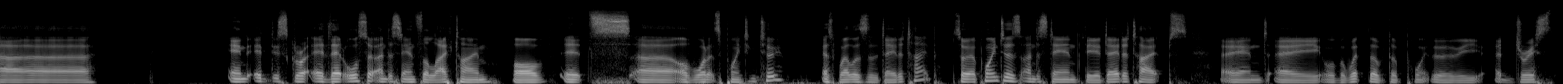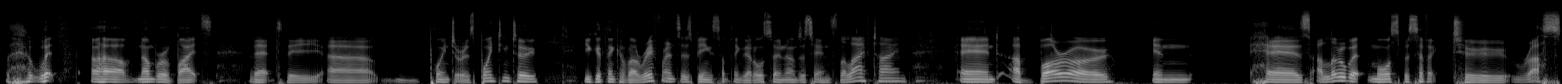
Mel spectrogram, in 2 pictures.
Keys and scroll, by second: 19.1 ctrl+shift+Left, 25.2 ctrl+shift+Left, 25.4 ctrl+shift+Left, 26.5 BackSpace.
